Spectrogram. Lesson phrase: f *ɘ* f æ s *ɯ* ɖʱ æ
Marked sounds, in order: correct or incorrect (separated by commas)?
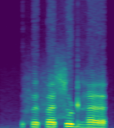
incorrect, incorrect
